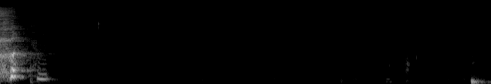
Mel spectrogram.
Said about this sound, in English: Sorry, I had to cough.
